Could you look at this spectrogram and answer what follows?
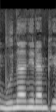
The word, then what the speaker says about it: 문안: 앞서 말씀드린 두 개의 문안이란 표현은 모두 문안 이렇게 짧게 발음하는 반면에 우더른께 안부를 여쭌다는 뜻의 표현은 무난이라고 길게 발음합니다. 세무난과 같이 무난 안에 다른 말을 붙이는 경우에는 짧게 발음하는데요.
